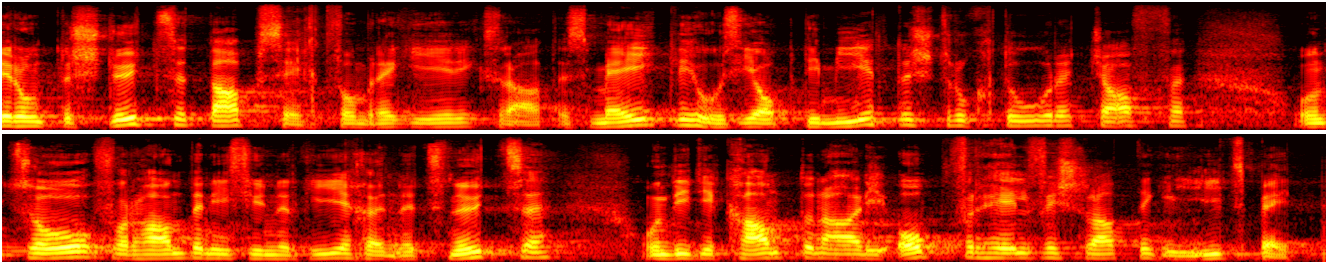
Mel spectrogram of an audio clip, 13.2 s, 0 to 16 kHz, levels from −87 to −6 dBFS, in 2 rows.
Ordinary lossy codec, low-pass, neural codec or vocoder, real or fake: none; 14.4 kHz; vocoder, 44.1 kHz, 128 mel bands, Pupu-Vocoder; fake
